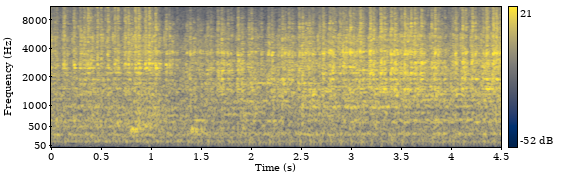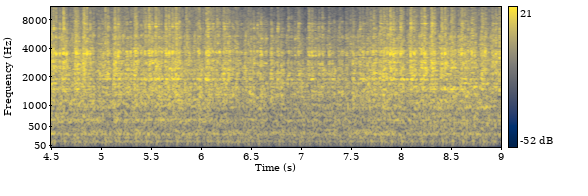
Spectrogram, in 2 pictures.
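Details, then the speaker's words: Case 1835C skid steer diesel with broken piston rings, just got running after years: rough, uneven clatter with a loose, unsteady beat and heavy blow-by; it smokes like a chimney as everything blows past the rings. "Obviously, this thing is smoking like a chimney because everything's just blowing right by the rings, and that's okay."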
